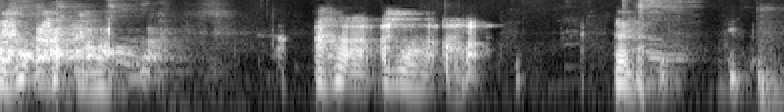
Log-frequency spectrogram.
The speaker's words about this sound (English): Yeah. Cough break. We're out.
